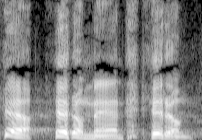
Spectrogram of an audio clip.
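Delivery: hammed-up shout of a brute urging blows; mock cheering. Mocking someone who cheers on beating a child, shouted.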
